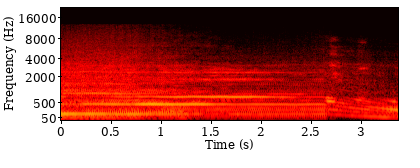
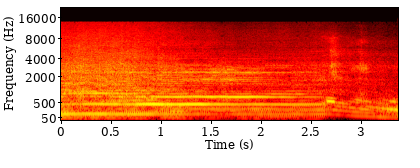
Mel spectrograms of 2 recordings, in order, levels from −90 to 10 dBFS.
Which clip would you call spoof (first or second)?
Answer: second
